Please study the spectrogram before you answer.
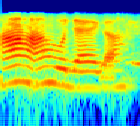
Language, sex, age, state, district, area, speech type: Urdu, female, 30-45, Bihar, Araria, rural, conversation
